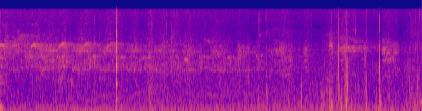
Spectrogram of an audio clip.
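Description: A stray cat eating dry kibble from a plastic bowl: faint crunching and clicking, with a sharp click about a second in and a cluster of clicks near the end as it shifts at the bowl. A faint, high, steady chirring runs behind it for the first half or more.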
